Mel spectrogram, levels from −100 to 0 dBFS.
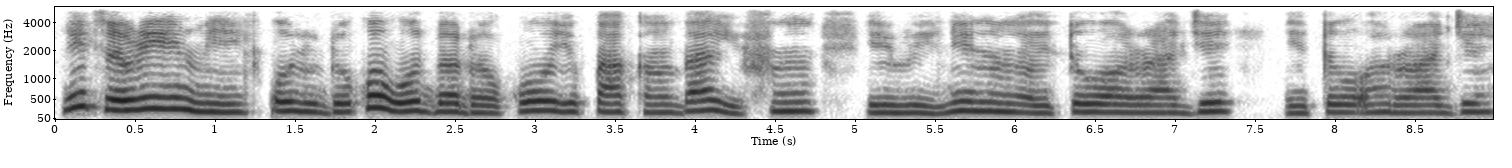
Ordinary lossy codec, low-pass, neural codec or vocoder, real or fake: none; 5.4 kHz; codec, 16 kHz, 4 kbps, FreqCodec, smaller model; fake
